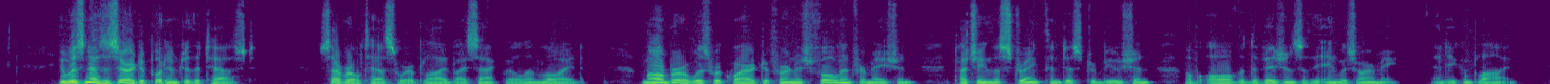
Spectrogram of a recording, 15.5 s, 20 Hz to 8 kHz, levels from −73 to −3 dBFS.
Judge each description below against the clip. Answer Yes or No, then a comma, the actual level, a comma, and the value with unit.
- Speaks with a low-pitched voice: Yes, very low, 85 Hz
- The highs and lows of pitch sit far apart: No, average, 3.7 semitones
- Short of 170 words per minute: Yes, average, 160 wpm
